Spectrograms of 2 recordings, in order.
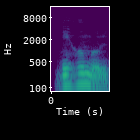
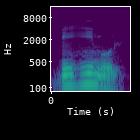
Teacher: Bihumul değil, bihimul. H'deki kesre harekesine dikkat etmemiz gerekiyor. Damme değil, kesre.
